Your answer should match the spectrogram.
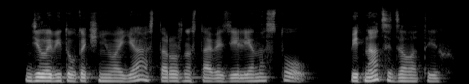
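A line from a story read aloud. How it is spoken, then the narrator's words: Calm reply, young woman. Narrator (Russian): спокойно ответила мне девушка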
